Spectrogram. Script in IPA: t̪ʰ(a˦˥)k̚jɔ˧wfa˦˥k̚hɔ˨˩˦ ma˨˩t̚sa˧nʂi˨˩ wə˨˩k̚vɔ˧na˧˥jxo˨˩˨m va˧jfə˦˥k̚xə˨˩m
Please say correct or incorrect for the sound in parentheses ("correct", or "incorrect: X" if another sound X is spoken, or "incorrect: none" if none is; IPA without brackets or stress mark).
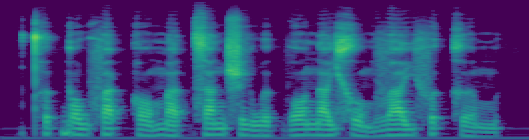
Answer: incorrect: ə˦˥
